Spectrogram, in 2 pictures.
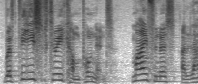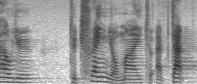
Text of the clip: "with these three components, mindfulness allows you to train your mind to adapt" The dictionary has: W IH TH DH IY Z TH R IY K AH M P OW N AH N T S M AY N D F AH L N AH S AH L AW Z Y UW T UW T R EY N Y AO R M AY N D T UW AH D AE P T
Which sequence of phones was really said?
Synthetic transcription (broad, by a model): W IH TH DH IY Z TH R IY K AH M P OW N AH N T S M AY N F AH N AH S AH L AW Y UW T UW T R EY N Y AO M AY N T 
